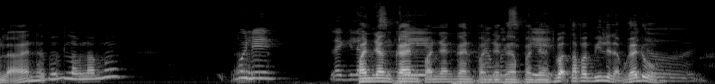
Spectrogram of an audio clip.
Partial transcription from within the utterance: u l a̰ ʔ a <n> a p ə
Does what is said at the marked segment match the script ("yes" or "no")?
yes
